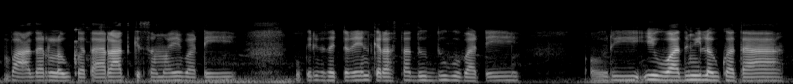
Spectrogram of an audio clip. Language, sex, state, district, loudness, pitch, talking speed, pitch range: Bhojpuri, female, Uttar Pradesh, Gorakhpur, -27 LUFS, 180 Hz, 135 wpm, 170-190 Hz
